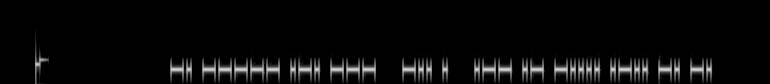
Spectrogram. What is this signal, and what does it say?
Morse code, heard as a keyed tone, about 30 wpm, 700 Hz. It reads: N0RO DE WA6LNN
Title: USA Callsign DE Callsign 30wpm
